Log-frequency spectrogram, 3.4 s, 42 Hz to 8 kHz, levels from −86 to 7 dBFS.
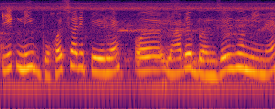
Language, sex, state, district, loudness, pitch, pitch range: Hindi, female, Odisha, Sambalpur, -14 LUFS, 260 Hz, 235-295 Hz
